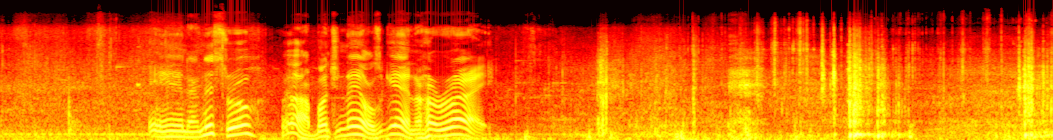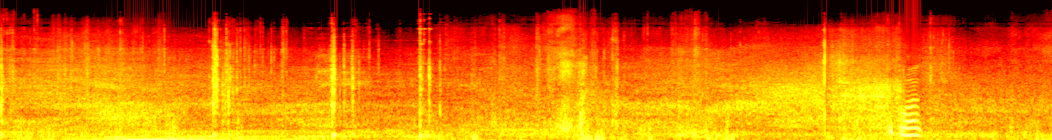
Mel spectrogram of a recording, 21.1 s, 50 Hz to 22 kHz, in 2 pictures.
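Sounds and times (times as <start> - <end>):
low rumble: 9.9 - 21.0.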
